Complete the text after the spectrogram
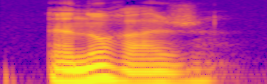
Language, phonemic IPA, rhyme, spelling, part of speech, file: French, /ɔ.ʁaʒ/, -aʒ, orage, noun, Fr-orage.ogg
- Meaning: 1. thunderstorm 2. storm, upset 3. turmoil, tumult 4. a device on an organ, which produces a "thunder" effect, usually by playing a large cluster chord on the pedalboard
